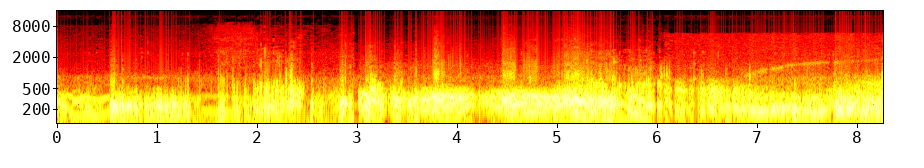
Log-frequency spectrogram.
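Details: A person's stomach growling (borborygmi): continuous low gurgling and rumbling with squeaky rising tones.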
